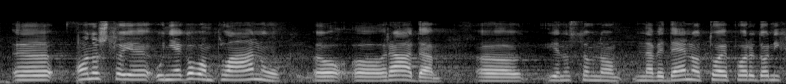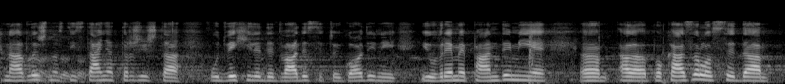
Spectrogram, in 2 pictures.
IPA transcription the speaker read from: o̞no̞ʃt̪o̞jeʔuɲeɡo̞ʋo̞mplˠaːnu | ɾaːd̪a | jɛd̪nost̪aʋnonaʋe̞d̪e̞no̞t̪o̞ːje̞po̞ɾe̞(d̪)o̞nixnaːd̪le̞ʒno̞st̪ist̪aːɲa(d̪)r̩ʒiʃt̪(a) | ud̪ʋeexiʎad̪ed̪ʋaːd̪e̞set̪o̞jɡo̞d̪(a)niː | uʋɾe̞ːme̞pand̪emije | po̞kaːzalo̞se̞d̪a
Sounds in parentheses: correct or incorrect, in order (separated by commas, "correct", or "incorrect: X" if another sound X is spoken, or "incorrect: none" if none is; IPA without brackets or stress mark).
correct, incorrect: t̪, correct, incorrect: i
